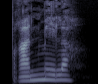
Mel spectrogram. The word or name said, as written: brandmelder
